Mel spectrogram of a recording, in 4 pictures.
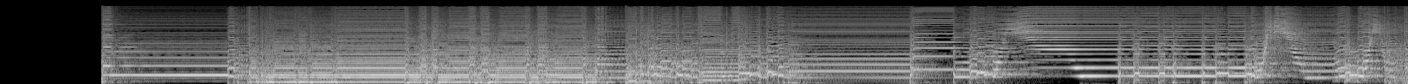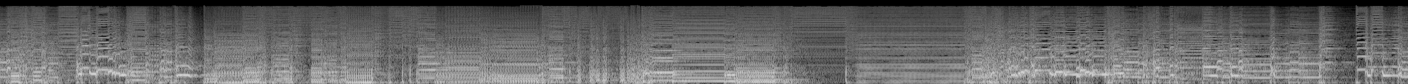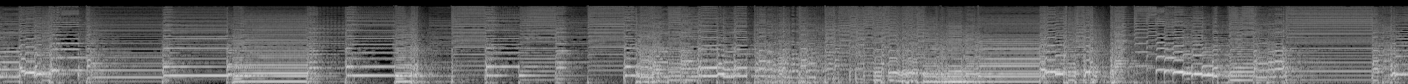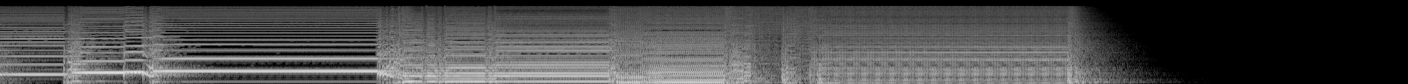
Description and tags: Emulation of a distorted electric guitar, in full glitch mode, generated in Zebra. Mercifully, it's only 56 seconds long.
